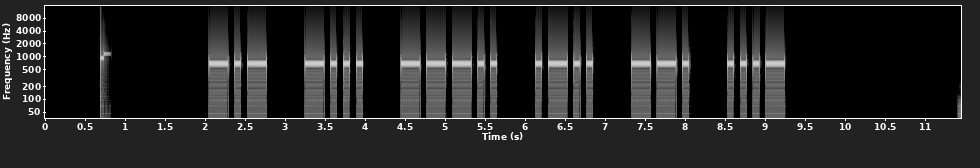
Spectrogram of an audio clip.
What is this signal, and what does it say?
Morse code, heard as a keyed tone, about 15 wpm, spaced as for 11 wpm, 700 Hz. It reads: KB8LGV
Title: USA Call Signs - 6 Characters - 2x Character Spacing - 15wpm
